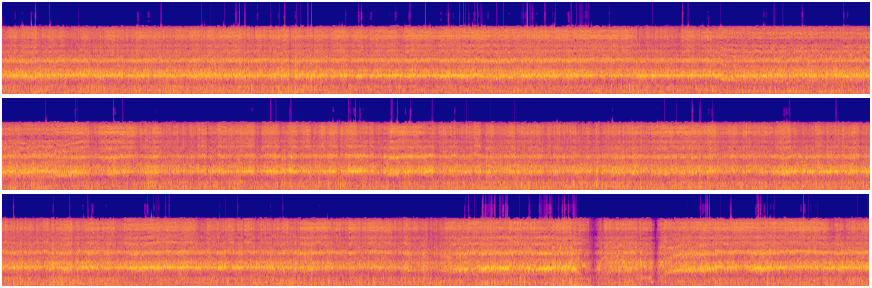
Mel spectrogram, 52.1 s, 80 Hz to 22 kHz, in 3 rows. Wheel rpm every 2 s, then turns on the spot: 230, 230, 240, 230, 230, 240, 230, 200, 200, 210, 230, 240, 230, 240, 230, 230, 230, 230, 230, 230, 230, 210, 180, 120, 220, 230.
none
